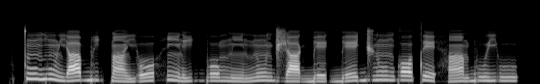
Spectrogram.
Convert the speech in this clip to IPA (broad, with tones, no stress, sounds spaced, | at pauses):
t ũ˦ ɡ ũ˦˨ j a˨˦ b i˧ k͡p ã˨ j o˨˦ h ĩ˦˨ ɾ i˨˦ ɡ͡b o˧ m ĩ˨ n ũ˧ d͡ʒ a˨ ɡ͡b e˨ ɡ͡b e˨˦ d͡ʒ ũ˦ ɡ ɔ˦ t e˦˨ h ã˨˦ b u˦ j u˦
